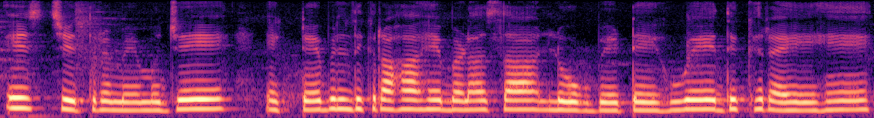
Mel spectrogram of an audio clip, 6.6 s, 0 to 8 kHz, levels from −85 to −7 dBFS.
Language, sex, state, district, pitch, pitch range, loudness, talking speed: Hindi, female, Madhya Pradesh, Bhopal, 230 Hz, 215-240 Hz, -15 LUFS, 155 wpm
